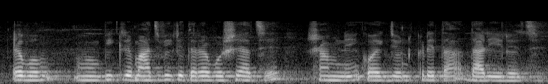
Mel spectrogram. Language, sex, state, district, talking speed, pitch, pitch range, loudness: Bengali, female, Tripura, West Tripura, 130 wpm, 195 Hz, 190-200 Hz, -17 LUFS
